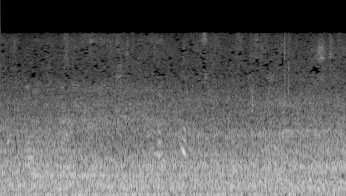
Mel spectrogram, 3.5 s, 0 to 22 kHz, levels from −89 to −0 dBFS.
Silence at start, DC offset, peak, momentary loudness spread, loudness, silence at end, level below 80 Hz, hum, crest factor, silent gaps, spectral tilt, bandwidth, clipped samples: 0 s; under 0.1%; -6 dBFS; 1 LU; -21 LUFS; 0 s; -30 dBFS; none; 16 dB; none; -6.5 dB/octave; 11.5 kHz; under 0.1%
